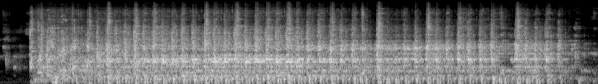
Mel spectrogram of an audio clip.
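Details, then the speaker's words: DK2 18-inch gas trencher, cold pull start with choke on and a little throttle: the small petrol engine catches and sputters unevenly, which signals it is time to disengage the choke. "So, as you can hear, it started sputtering. It wants to start. And when you hear that, you know that you're okay to disengage the choke."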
